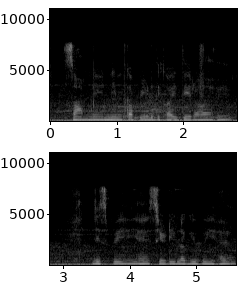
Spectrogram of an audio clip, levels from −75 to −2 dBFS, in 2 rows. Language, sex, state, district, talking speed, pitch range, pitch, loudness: Hindi, female, Uttar Pradesh, Muzaffarnagar, 160 wpm, 160-170 Hz, 170 Hz, -42 LUFS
